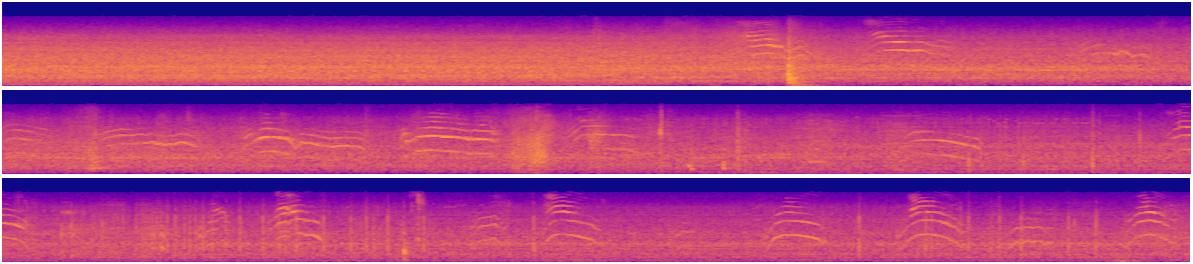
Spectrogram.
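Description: Kitten mewing over and over in high, thin cries, while its mother carries it to her nest. A steady noise fills the first five seconds, and a knock comes about six seconds in.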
